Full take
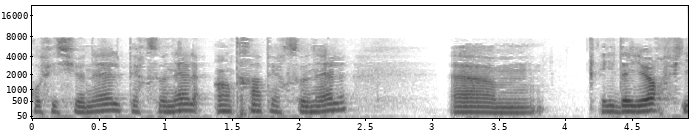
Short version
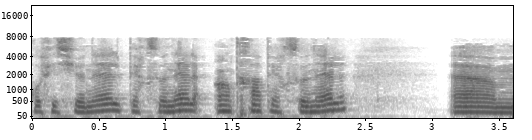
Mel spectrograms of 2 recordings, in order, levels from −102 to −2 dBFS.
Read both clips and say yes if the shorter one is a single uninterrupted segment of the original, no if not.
yes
